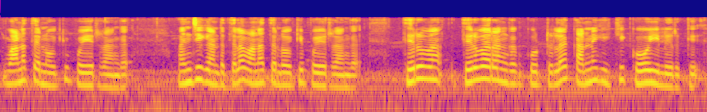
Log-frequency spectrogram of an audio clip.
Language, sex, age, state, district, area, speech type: Tamil, female, 60+, Tamil Nadu, Tiruvannamalai, rural, spontaneous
